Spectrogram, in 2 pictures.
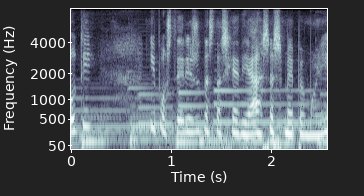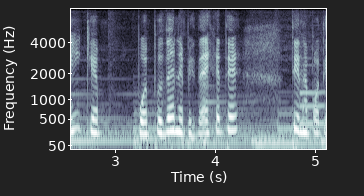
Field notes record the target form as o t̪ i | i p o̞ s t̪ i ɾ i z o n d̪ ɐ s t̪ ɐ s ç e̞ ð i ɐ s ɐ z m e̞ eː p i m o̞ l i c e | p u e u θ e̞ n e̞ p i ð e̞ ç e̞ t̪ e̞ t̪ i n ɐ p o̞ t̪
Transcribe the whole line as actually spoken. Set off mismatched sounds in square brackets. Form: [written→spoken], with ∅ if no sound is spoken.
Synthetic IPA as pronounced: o t̪ i | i p o̞ s t̪ i ɾ i z o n d̪ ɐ s t̪ ɐ s ç e̞ ð i ɐ s ɐ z m e̞ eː p i m o̞ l i c e | p u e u [θ→ð] e̞ n e̞ p i ð e̞ ç e̞ t̪ e̞ t̪ i n ɐ p o̞ t̪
